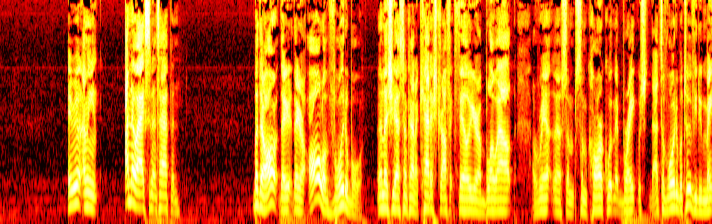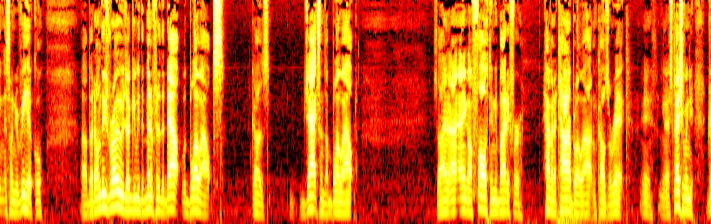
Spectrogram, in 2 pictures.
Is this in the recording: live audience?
no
